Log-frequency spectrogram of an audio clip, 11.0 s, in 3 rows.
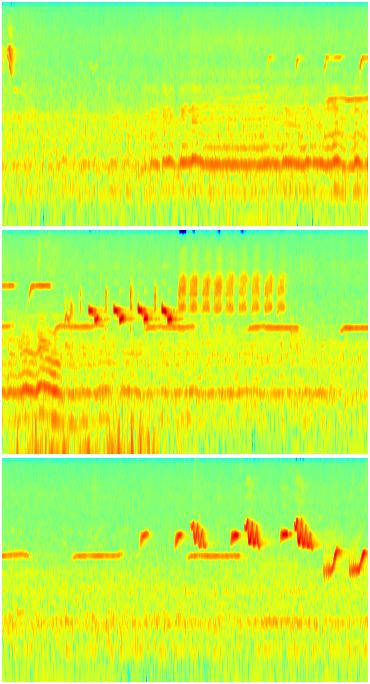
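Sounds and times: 
common nightingale singing: 2.7 - 10.9.

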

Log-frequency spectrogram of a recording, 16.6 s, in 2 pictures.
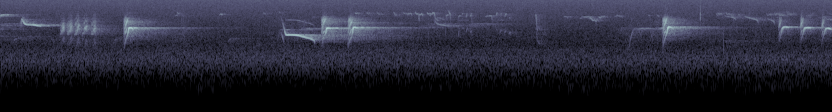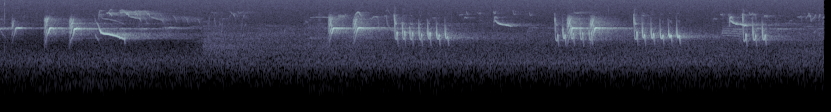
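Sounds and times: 
Eurasian nuthatch calls: 6.0 - 16.6.

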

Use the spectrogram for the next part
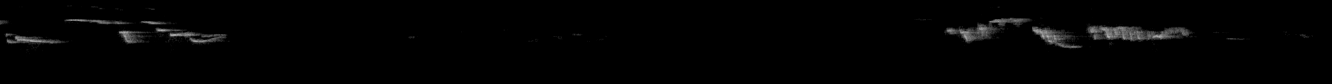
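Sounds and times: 
European robin singing, Erithacus rubecula: 0.0 - 2.4, 4.0 - 6.2, 9.1 - 13.3.

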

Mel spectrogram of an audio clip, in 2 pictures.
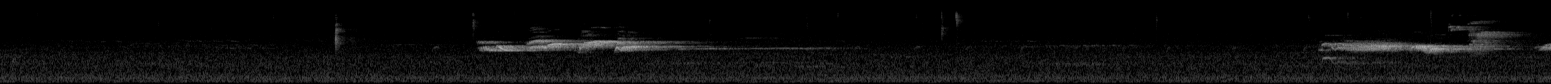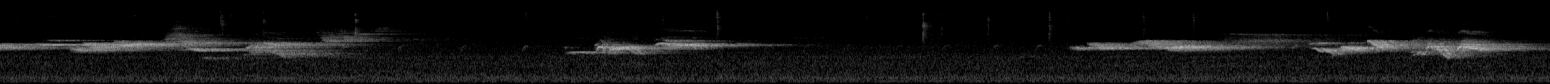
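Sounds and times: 
faint click: 2.7 - 3.6, 24.2 - 26.2
common blackbird song: 4.8 - 8.2, 13.2 - 19.5, 21.2 - 23.2, 26.2 - 31.0.

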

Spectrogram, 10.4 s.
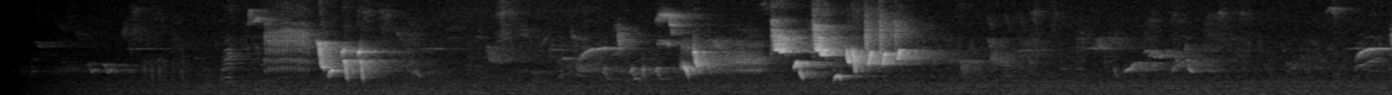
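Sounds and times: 
common nightingale Luscinia megarhynchos song: 0.2 - 10.4.

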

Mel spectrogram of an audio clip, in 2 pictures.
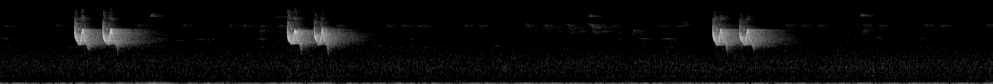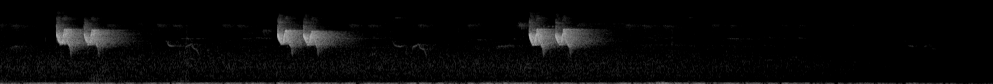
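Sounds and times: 
low hiss: 0.0 - 19.8
other birds chirping: 5.3 - 18.0.

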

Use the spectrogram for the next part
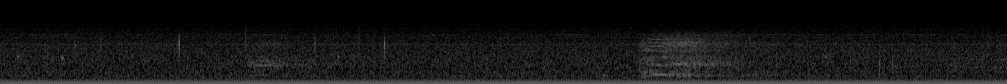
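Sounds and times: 
steady hum: 0.0 - 10.0
killer whale pulsed call: 6.4 - 7.6.

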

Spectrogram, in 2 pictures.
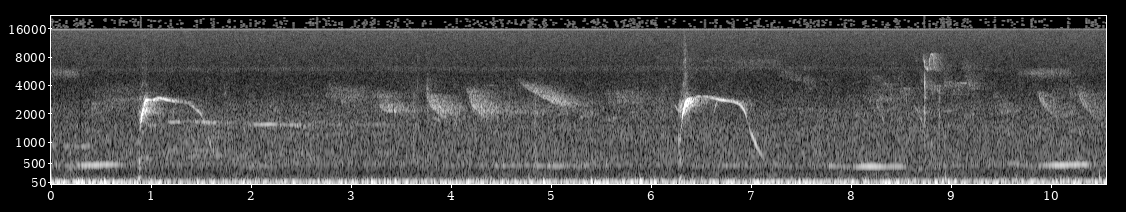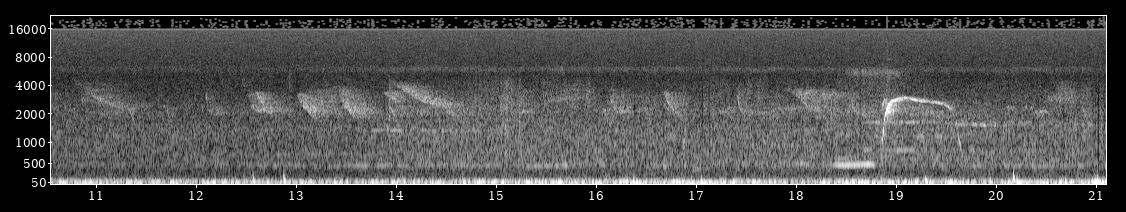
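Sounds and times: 
low rumble: 0.0 - 21.0
bird whistling: 0.8 - 1.6, 6.3 - 10.4, 18.2 - 19.9.

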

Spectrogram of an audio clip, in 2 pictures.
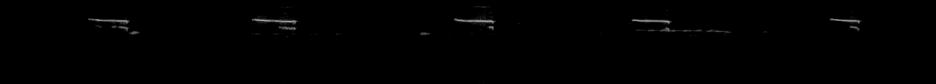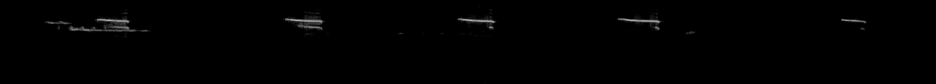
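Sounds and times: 
European robin calling: 0.9 - 1.5, 2.4 - 3.2, 4.0 - 5.0, 6.2 - 8.7, 9.8 - 11.4, 12.2 - 12.6, 13.6 - 14.3, 15.5 - 16.0, 17.8 - 18.1.

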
